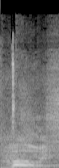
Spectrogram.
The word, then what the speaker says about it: BOWI: to say it and then you correct my pronunciation. Don't tell me. I think it's Bowie.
